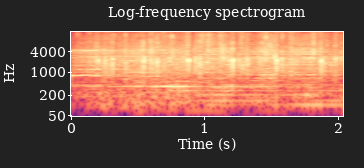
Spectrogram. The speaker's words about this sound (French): Le grand soir des candidats un à un ovationnés par la foule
